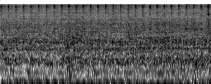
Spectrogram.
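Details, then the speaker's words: Yamaha NMAX scooter after fixing a constantly lit indicator and a high idle caused by dirt on the ISC and a throttle setting that was too high: a soft, even, steady idle with no hunting. Idle is now normal. "saya coba lagi nah sudah sembuhm-nya sudah normal ini untuk motor nmax"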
